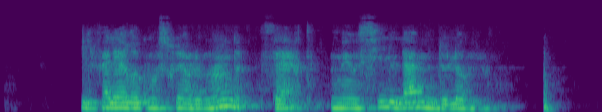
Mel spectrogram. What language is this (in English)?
French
